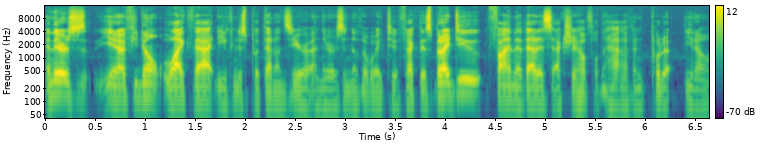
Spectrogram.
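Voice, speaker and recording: A man's fairly low voice with fairly even intonation, dry and close with no echo, on a very clean recording with a silent background. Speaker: trading strategy youtuber. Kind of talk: screen-share tutorial. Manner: halting, many fillers and restarts.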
